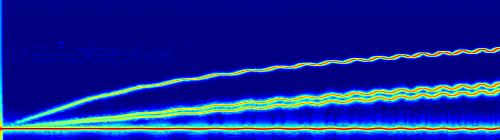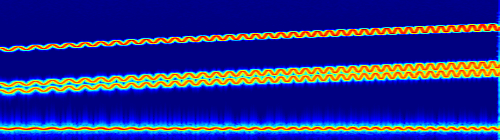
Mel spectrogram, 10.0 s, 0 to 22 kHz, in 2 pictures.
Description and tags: Generated with Cool Edit 96. Sounds like a UFO taking off.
